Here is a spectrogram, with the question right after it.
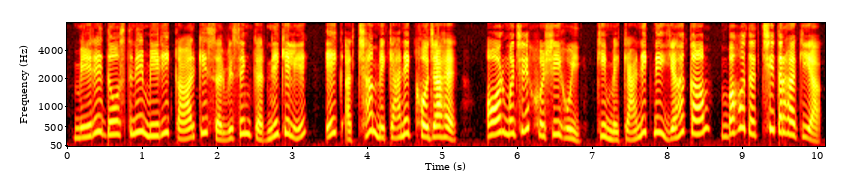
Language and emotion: Hindi, happy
